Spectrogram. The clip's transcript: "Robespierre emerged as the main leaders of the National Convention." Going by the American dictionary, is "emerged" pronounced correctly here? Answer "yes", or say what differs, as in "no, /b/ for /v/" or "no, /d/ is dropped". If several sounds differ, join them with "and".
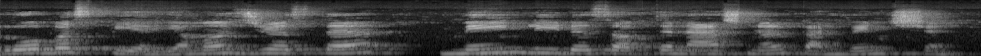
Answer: no, /d/ is dropped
